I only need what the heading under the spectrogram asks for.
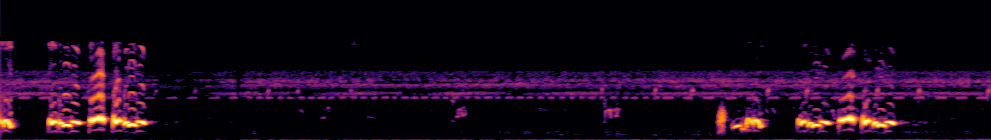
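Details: Rival-calling lure call of a sooty-headed bulbul: two bursts of liquid, bubbly warbled notes separated by a few seconds of quiet, the second opening with a sharp rising note; faint low rumble underneath.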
